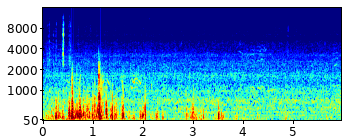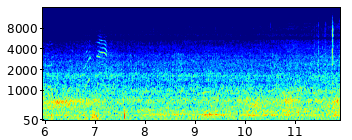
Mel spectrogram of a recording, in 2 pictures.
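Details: Knocks and muffled voices at the start give way to a steady low rumble of wind and engine noise, with no clear animal calls.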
